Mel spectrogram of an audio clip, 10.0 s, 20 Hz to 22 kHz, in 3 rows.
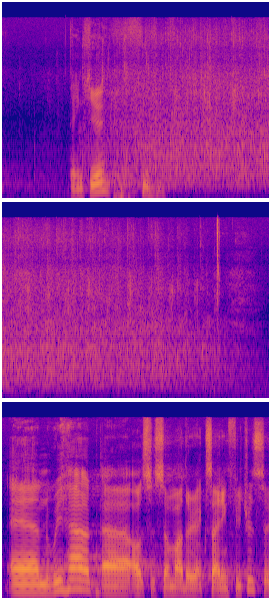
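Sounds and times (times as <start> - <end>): audience applauding: 1.0 - 6.4.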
